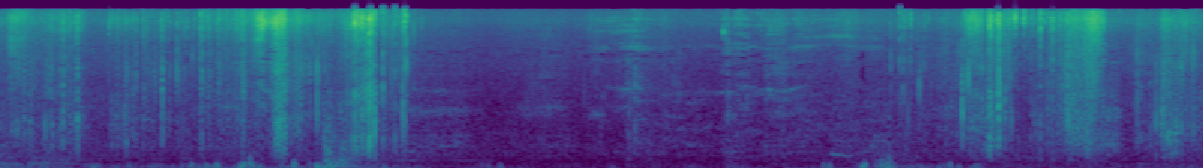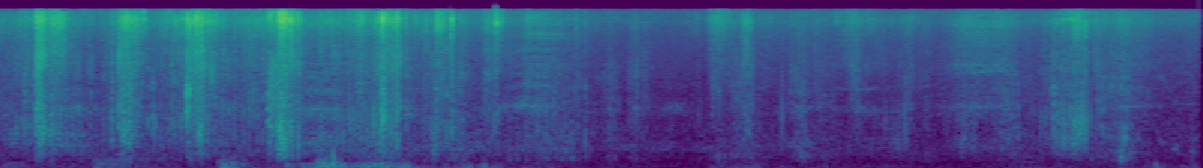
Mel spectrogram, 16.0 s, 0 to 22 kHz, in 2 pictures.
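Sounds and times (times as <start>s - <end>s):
footsteps crunching on icy snow: 0.0s - 2.9s, 5.9s - 16.0s.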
